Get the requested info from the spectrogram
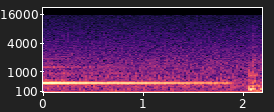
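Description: Acoustic guitar's final note ringing out as one clear, steady tone, fading slowly and dying away just before the end.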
